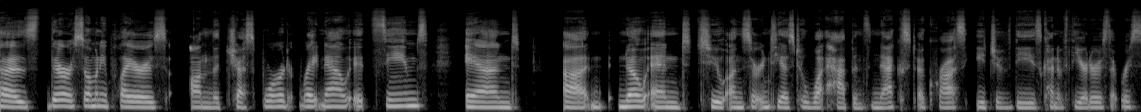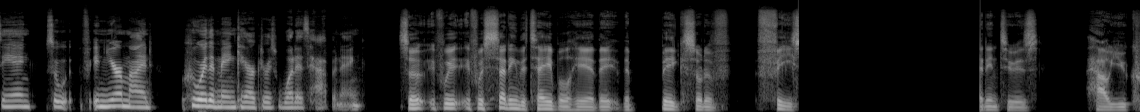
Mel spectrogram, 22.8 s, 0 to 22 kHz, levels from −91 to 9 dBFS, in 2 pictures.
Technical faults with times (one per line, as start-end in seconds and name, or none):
19.39-21.21 audio dropout to silence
